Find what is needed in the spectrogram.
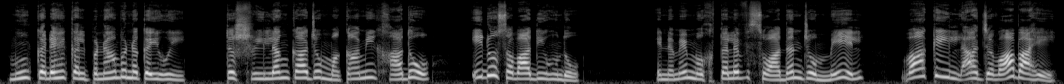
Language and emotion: Sindhi, surprised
